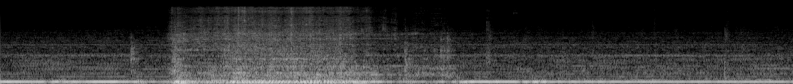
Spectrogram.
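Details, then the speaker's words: Router running while fitting breadboard edges to a walnut table top, with no wood caught around the spinning bit: steady low hum with a short louder rush mid-clip, then even and smooth; running quietly and normally. "You can hear how quiet this is."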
